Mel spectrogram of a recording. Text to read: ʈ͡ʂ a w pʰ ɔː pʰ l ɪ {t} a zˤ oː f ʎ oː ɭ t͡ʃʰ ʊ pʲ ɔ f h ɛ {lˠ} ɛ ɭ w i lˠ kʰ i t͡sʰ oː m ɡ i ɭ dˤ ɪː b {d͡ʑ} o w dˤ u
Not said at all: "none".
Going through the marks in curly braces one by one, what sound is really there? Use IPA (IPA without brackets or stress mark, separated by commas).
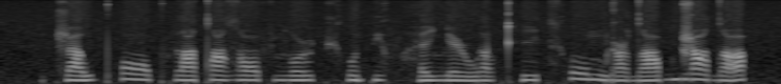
tˤ, ʎ, d͡ʑ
